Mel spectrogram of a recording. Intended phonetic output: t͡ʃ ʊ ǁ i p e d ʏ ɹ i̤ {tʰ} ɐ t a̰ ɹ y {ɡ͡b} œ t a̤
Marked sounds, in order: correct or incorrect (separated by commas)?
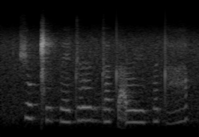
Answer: incorrect, incorrect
